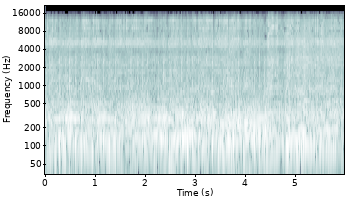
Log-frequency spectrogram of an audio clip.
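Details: Craftsman Incredi-Pull 316.791810 two-stroke after carburettor kit and new gaskets, no throttle: steady buzzing idle with raspy exhaust crackle, holding speed without surging or dying; runs fine.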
